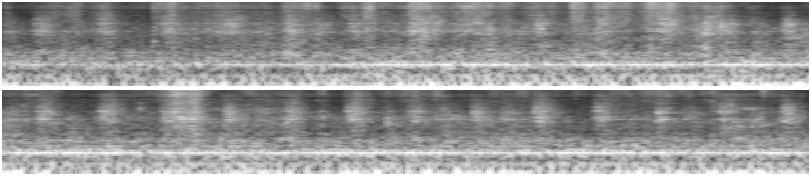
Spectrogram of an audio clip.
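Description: Kitchen shears snipping through raw bacon: a few separate sharp snips, one of them about five seconds in, over a steady low hum.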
